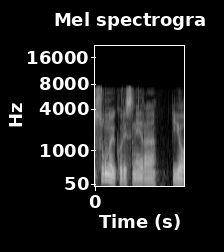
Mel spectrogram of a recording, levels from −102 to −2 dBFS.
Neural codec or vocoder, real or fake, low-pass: none; real; 7.2 kHz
